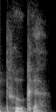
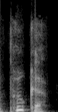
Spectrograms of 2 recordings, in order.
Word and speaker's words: Púca: Is it possible to survive an encounter with a puka?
